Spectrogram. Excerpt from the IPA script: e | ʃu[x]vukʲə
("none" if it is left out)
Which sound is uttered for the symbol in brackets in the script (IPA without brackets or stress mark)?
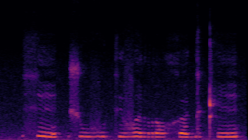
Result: none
